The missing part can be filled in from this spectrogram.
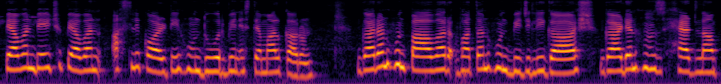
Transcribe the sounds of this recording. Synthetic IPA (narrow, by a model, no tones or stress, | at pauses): pʲjaʋɐnbʲejt͡ʃʰupʲjɐʋɐnɐslikʋaːlʈiːɦũnd̪d̪uːɾbinist̪eːmaːlkɐɾun | ɡɐɾɐnɦũnd̪̚paːʋɐɾʋɐt̪ɐnɦũnd̪̚bid͡ʒliɡaːʃɡaːɾɖjɐnɦunzhɛːɖlãːmp̚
